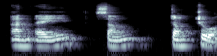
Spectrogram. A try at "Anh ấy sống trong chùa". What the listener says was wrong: You gotta close your mouth with ong. Anh ấy sống trong chùa. Every time you see ong, you gotta close your mouth.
